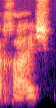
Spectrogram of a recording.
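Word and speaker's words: خواہش: यानी इसमें जो है ना ये इसमें अलिफ जो साइलेंट रहेगा, ख्वाहिश, इसको इस तरह से पढ़ेंगे हम लोग।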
